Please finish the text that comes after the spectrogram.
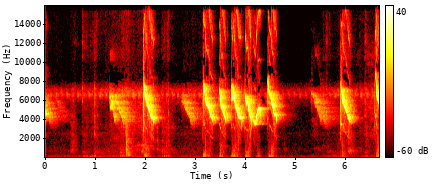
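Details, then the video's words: White-eye ngiriwik calls kept to stir caged white-eyes into song: soft thin high whistles alternate with loud, sharp, downslurred chirps, some in rapid clusters of four or five. "pancingan pleci ngiriwik agar cepat ngalas dan gacor"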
